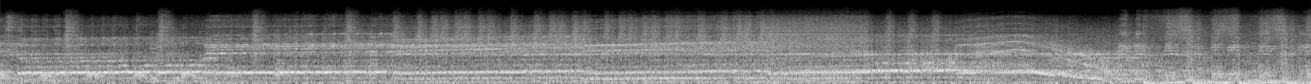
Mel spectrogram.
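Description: Loud electronic dance music from a fairground ride's sound system, with long held notes and a falling sweep about ten seconds in; a heavy bass beat kicks in near the end.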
